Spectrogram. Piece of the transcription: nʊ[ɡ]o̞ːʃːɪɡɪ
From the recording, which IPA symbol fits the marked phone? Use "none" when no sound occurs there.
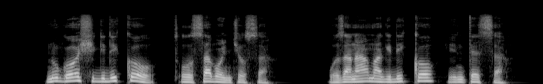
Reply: ɡ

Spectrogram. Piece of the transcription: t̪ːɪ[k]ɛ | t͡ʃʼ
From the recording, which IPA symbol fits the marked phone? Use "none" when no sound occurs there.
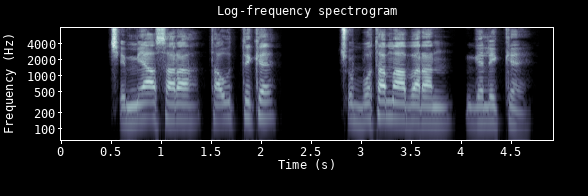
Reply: k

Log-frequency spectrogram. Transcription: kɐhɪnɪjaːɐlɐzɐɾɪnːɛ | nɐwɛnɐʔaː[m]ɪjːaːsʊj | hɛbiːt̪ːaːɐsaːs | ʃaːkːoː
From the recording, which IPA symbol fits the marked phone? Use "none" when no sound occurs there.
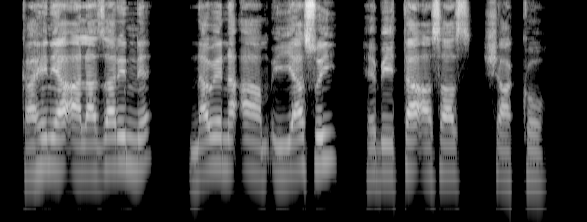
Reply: m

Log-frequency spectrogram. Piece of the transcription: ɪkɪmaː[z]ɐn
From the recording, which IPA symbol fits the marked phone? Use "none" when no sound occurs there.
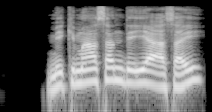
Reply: s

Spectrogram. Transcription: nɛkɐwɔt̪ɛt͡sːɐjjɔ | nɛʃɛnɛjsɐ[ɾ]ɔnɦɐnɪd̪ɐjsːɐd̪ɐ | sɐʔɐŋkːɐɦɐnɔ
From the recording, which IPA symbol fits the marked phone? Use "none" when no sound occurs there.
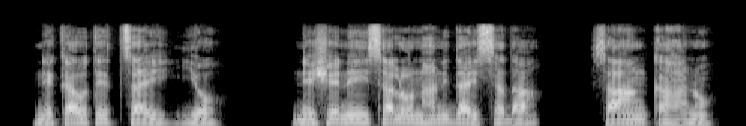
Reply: l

